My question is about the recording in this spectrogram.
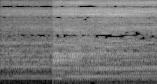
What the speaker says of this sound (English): This cut right here, I'm going to plunge my saw down in and get that.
